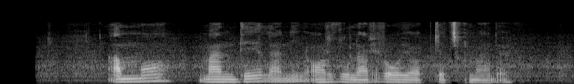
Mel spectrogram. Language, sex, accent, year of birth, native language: Uzbek, male, Farg'ona, 2000, Uzbek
